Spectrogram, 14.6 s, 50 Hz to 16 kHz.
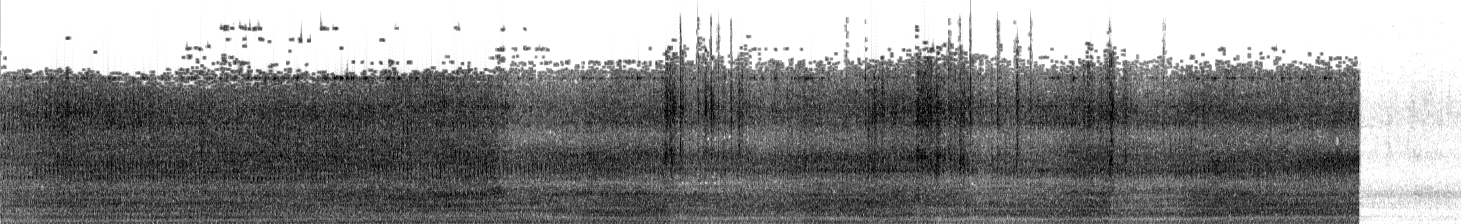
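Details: Craftsman 22-inch self-propelled front-wheel-drive mower with a 6 hp Briggs engine, after a shot of carb cleaner and RPM adjustment, one drive wheel bad; steady, even high-speed drone with no misses or surging, then a clean shutoff; runs healthy.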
